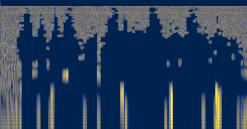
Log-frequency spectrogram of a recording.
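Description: Near silence: a faint hiss that drops out and comes back, with scattered short, dull low blips.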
